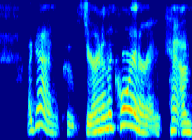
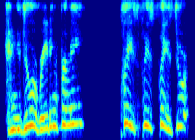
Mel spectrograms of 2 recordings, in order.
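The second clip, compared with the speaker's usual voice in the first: high, louder retold begging; pitched-up, insistent mock plea; imitated eager pleading; 6 semitones higher, 4 dB louder than usual. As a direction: act out someone begging for a favor. Retold bartender begging for a reading.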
